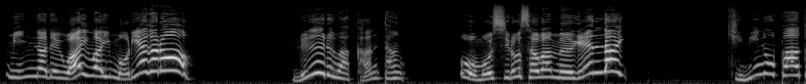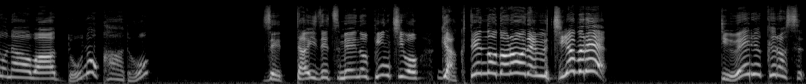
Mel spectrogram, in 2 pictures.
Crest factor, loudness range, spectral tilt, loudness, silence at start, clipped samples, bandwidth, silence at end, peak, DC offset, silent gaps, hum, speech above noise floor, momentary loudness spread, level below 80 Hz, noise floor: 20 dB; 9 LU; -1 dB/octave; -19 LUFS; 0.05 s; under 0.1%; 17.5 kHz; 0.05 s; -2 dBFS; under 0.1%; none; none; 45 dB; 20 LU; -64 dBFS; -66 dBFS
